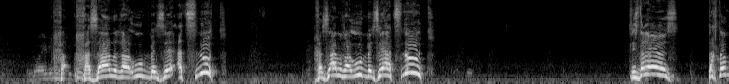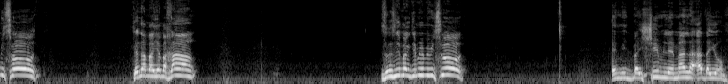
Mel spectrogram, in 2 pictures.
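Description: An elderly man speaks with animation into a close microphone, in short bursts with pauses.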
